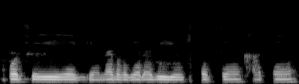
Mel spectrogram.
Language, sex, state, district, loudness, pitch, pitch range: Hindi, male, Uttar Pradesh, Jyotiba Phule Nagar, -21 LUFS, 115 Hz, 115-120 Hz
